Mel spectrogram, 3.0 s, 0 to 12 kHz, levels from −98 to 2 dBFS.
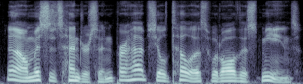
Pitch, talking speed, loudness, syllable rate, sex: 130 Hz, 215 wpm, -17 LUFS, 4.9 syllables/s, male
